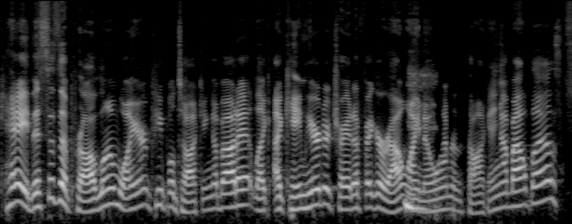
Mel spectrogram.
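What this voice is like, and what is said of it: Imitates another person's voice. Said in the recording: “I do my little impression there.”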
